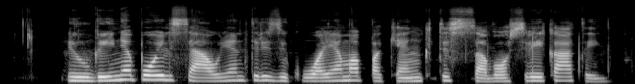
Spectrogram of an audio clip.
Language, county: Lithuanian, Utena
